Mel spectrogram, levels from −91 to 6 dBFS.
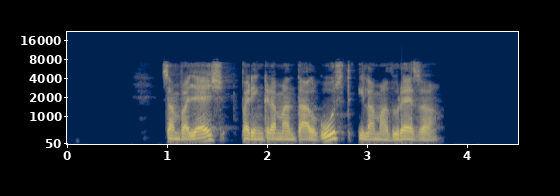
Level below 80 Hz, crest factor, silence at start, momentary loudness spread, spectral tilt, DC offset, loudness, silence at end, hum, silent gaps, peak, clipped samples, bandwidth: -56 dBFS; 18 dB; 0.95 s; 7 LU; -4.5 dB/octave; under 0.1%; -16 LUFS; 0.8 s; none; none; 0 dBFS; under 0.1%; 7.8 kHz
